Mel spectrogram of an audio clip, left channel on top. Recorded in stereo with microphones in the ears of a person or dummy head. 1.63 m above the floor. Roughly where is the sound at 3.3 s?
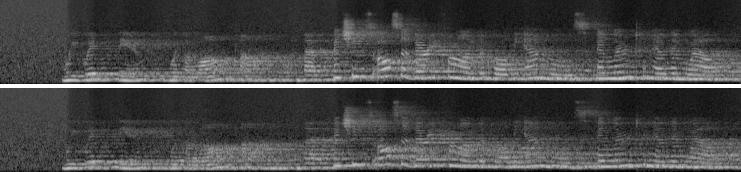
Left.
